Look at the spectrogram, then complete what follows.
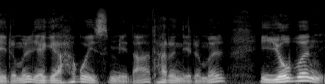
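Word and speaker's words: אִיּוֹב: 이 욥은 히브리어로 하면 이욥, 이씨가 되네요. 이렇게 발음해요. 두 음절이 나와요. 원래는 이욥.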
